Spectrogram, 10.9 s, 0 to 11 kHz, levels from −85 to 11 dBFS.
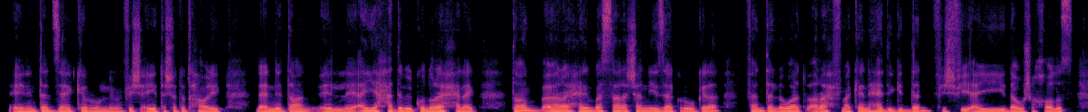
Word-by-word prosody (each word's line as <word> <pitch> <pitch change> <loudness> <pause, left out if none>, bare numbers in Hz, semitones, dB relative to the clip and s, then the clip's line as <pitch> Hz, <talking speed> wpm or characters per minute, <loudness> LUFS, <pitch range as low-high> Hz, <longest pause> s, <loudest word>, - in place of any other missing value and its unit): إن 105 -2 +1
أنت 110 +3 +1
تذاكر 115 -1 0
وإن 105 -1 -1
ما 100 0 -3
فيش 120 +3 -4
أي 125 -1 +3
تشتُّت 115 0 -6
حواليك، 110 +1 -1 0.3
لأن 120 +2 +3
طبعًا 130 +2 0 0.5
أي 145 +2 +4
حد 135 0 0
بيكون 130 0 +2
رايح 135 -2 +3
هناك 115 +3 0 0.3
طبعًا 155 +4 +3
بيبقى 150 -6 +1
رايحين 140 +4 +2
بس 145 -1 0
علشان 130 0 0
يذاكروا 125 0 +1
وكده، 125 +7 0 0.2
فأنت 130 +3 -1
اللي 130 -2 +1
هو 135 +2 +4
هتبقى 130 -1 -1
رايح 135 -1 0
في - - -8
مكان 125 +2 0
هادي 120 0 +1
جدًا، 120 +3 0
ما 145 +1 -4
فيش 110 -4 -9
فيه 115 -1 -1
أي 115 -1 +1
دوشه 115 +2 -1
خالص 115 +4 -1
125 Hz, 210 wpm, -22 LUFS, 115-135 Hz, 0.5 s, أي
